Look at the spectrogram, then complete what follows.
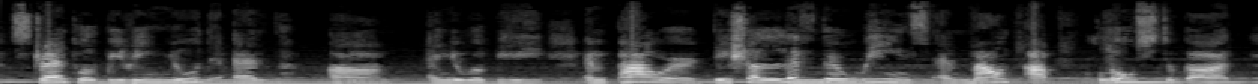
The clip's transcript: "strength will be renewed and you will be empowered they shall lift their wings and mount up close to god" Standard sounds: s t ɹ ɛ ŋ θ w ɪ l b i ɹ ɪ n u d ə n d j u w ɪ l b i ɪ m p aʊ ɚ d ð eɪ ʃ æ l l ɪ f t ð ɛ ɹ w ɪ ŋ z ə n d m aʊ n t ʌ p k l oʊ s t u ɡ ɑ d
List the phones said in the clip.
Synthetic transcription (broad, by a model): s t ɹ ɛ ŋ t w ɪ l b i ɹ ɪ n u d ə n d j u w ɪ l b i ɪ m p aʊ ɚ d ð eɪ ʃ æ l l ɪ f t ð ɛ ɹ w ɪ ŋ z ə n d m aʊ n t ʌ p k l oʊ s t u ɡ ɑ d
